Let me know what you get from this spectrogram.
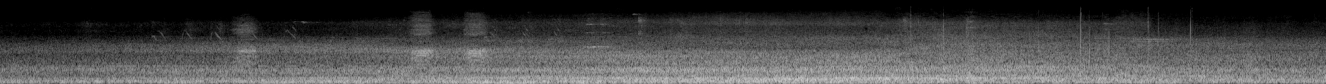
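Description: WAP-4 electric locomotive and its express coaches arriving past a platform. A steady hum grows louder as the locomotive draws level, about eight seconds in, then the coaches keep rumbling as it eases. A crow caws three times in the first five seconds.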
